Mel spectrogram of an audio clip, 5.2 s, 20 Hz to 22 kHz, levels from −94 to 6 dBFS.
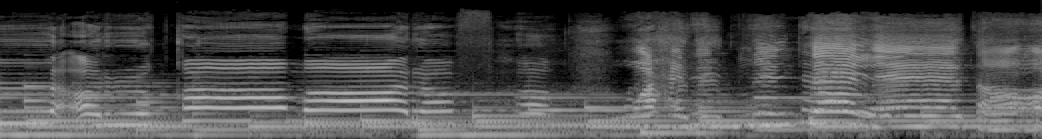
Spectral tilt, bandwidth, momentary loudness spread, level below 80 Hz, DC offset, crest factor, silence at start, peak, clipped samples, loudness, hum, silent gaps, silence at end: -3 dB/octave; 17 kHz; 9 LU; -64 dBFS; under 0.1%; 18 dB; 0 s; -8 dBFS; under 0.1%; -25 LUFS; none; none; 0 s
